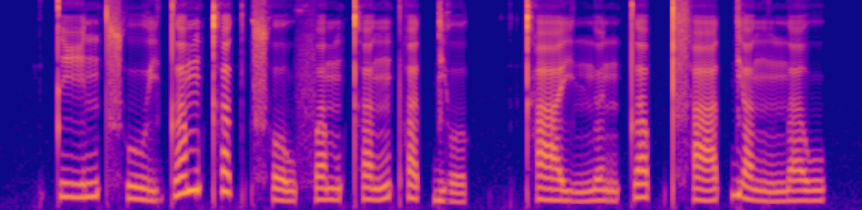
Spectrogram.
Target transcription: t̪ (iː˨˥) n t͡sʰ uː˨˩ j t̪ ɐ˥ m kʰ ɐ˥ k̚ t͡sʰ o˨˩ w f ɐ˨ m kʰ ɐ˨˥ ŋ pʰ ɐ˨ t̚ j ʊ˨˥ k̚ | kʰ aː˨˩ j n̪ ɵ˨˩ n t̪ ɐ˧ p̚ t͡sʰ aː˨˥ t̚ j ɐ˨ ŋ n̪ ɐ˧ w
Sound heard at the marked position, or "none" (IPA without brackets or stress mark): iː˨˧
